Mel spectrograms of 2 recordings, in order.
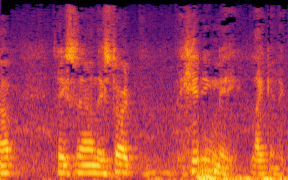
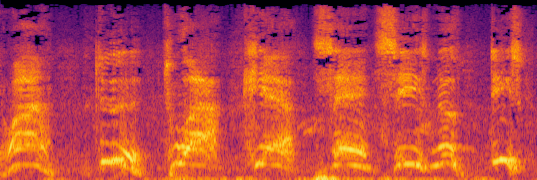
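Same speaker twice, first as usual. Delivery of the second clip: high shouted count as they swing him; 12 semitones higher, much slower than usual. Retold or imitated. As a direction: yell the count, mostly in French, like guards heaving.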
